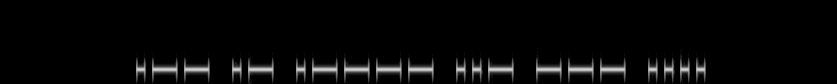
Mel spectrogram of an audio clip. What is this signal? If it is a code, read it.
Morse code, heard as a keyed tone, about 16 wpm, 700 Hz. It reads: WA1UOH
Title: Speed Racing - USA 2x3 Call Signs 15wpm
